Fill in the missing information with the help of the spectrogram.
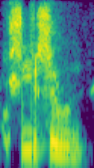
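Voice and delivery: ordinary delivery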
